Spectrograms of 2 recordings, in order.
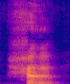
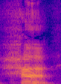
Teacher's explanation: it's from the back of your throat, it's guttural, it's from deep down in your chest, ha. And it's an expression, you pull it out. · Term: the letter ha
